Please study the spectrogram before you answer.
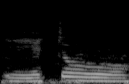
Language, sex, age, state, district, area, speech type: Kannada, male, 18-30, Karnataka, Mysore, rural, spontaneous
